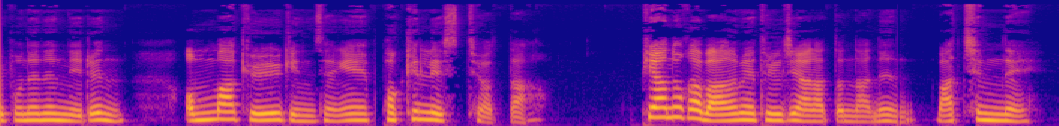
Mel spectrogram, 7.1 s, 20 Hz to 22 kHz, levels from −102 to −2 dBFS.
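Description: At 5.98 to 6.00 s the speech breaks up briefly. This is damaged data in a compressed stream. Some frames arrive corrupted, so the decoder misreads them and loses sync. It then hunts for the next valid frame header, and the audio resumes.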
